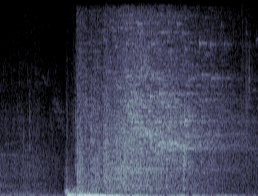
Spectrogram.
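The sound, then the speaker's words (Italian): A potted plant crashes down with a heavy thud and shatters, shards of pottery scattering and rattling for about a second before settling. Loud, with no voices. “Oh, te sei rotta una pianta.”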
